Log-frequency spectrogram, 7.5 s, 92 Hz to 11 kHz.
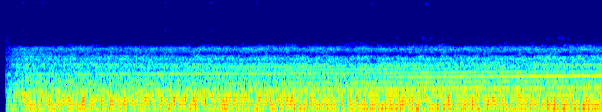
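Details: Car cruising over 20–30 mph makes a steady low roar and hum from underneath, from a worn left-front wheel bearing. No irregular tire wear, no play; replacing the hub assembly cured it.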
